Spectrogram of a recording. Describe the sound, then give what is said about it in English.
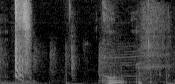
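Wet lip noises made with the mouth: a quick crackly smack, then a second cluster of popping, buzzy lip sounds after a short pause. “What was that one? That was neither. Those are my lips.”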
